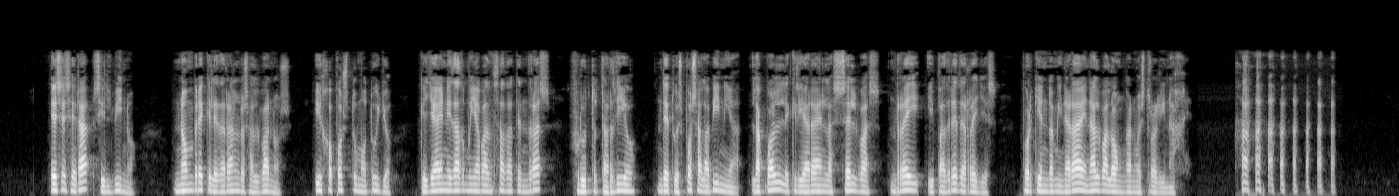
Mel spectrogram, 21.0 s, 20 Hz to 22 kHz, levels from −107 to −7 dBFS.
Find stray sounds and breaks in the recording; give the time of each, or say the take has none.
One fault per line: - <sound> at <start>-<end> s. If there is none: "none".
- laugh at 18.5-20.1 s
